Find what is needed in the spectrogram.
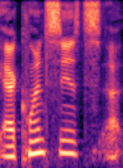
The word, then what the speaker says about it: acquiesces: When he acquiesces, how do you pronounce it? It's A-C-Q-U-I-E-S-C-E-S. – Acquiesce. – Yeah, when he acquiesces in his own being, whereas the essence of arcedia is the refusal to acquiesce in one's own being.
